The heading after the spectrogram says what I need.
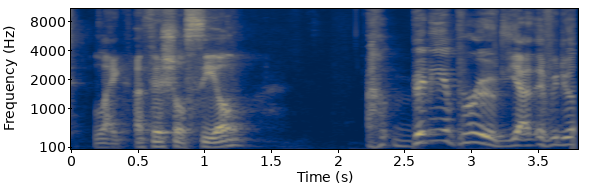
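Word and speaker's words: Binie: Benny. I think that that's the idea. And pronounced By.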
